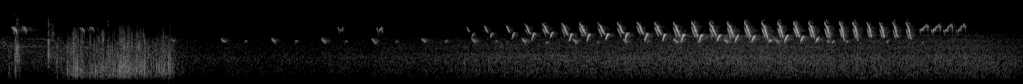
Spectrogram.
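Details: In Iceland in June 2019, a meadow pipit (subspecies whistleri) gives a few thin, spaced seep notes, then a long quickening run of high, sharp tsip notes ending in a brief trill, after an opening rustle.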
